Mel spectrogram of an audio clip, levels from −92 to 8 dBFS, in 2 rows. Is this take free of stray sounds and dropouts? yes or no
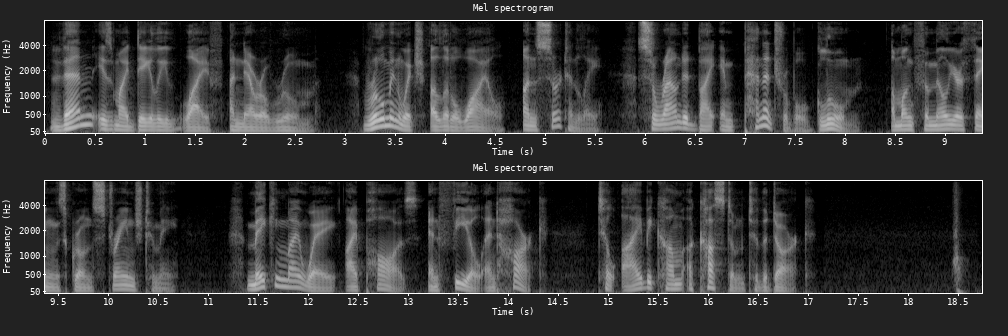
no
